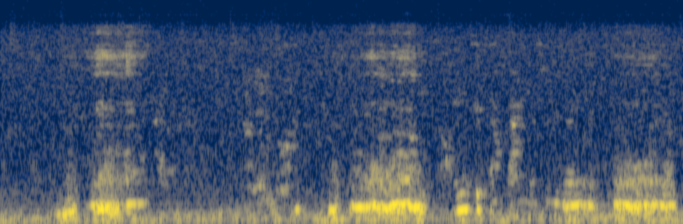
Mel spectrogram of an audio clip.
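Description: Soft, irregular, groaning snores with breathy pauses between them, in a quiet room.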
